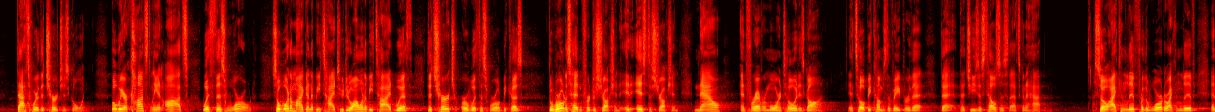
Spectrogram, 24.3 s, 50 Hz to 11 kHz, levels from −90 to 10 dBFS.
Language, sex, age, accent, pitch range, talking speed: English, male, 30-49, American, 150-185 Hz, 195 wpm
